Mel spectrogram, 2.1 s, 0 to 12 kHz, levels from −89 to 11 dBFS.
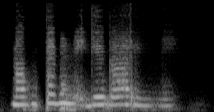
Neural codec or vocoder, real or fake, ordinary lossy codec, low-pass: codec, 44.1 kHz, 0.9 kbps, DAC; fake; none; 10.8 kHz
